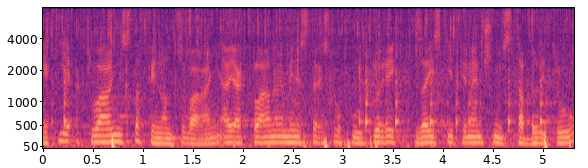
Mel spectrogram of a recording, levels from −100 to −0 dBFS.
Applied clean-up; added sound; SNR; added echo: none; Rain; 5 dB; none.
